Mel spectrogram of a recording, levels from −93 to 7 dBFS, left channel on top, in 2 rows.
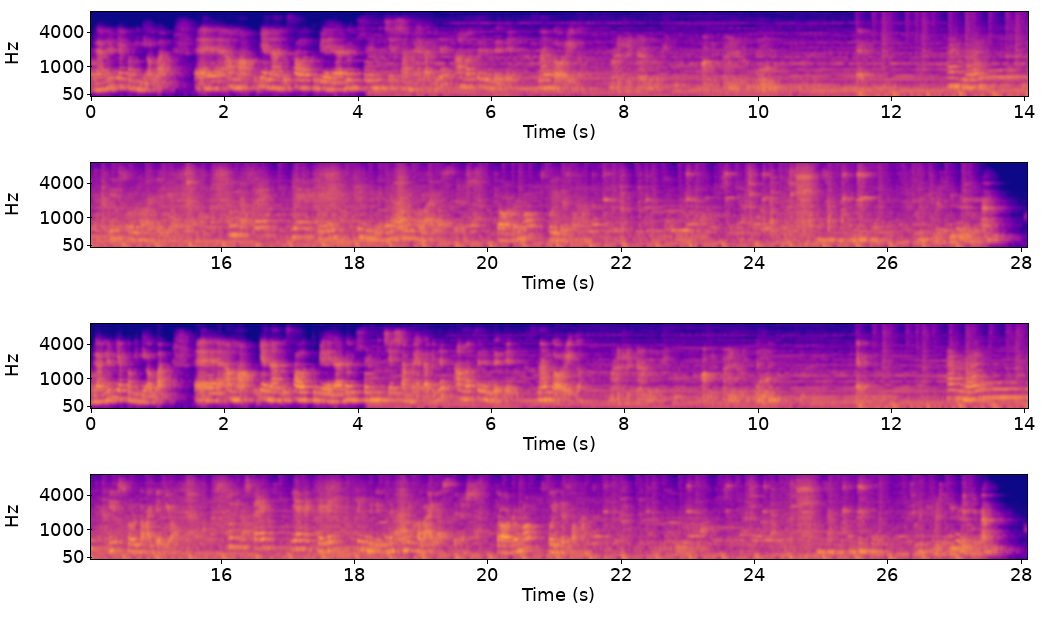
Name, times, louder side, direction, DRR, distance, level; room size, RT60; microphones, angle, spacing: voice 1, 0.0-6.4 6.7-7.4 10.0-10.3 11.5-11.7 12.8-16.7 17.0-21.5 24.9-25.9 26.3-26.4 27.0-27.5, right 3 dB, 85° right, 2 dB, 0.5 m, -25 dB
sound 1, 4.1-18.4, left 1 dB, 15° left, 1.1 m, -36 dB
voice 2, 7.7-8.9 9.1-10.2 10.6-10.9 22.4-23.3 26.4-27.7, right 1 dB, 20° right, -1 dB, 0.3 m, -31 dB
sound 2, 11.5-27.5, equal, 50° left, 0.9 m, -34 dB
sound 3, 14.0-26.7, left 3 dB, 75° left, 0.5 m, -31 dB
2.7 x 2.1 x 2.2 m, 0.65 s
head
